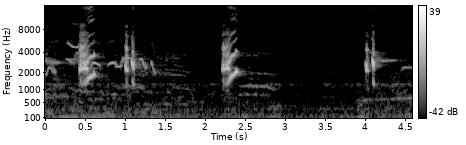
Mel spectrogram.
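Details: Oriental magpie-robin song meant to lure quiet magpie-robins into full song: four short harsh, scratchy bursts spaced about a second apart, mixed with brief whistled slurs, over a low background hum.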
